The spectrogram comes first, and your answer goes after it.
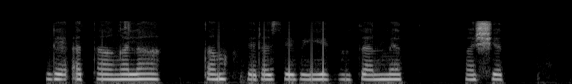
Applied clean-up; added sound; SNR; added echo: neural mask model RNNoise.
